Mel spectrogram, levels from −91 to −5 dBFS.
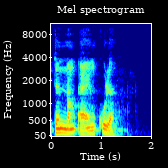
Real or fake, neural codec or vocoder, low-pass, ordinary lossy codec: real; none; 9.9 kHz; AAC, 48 kbps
